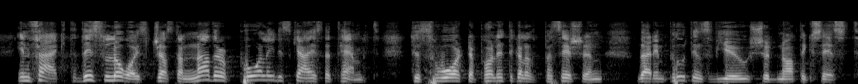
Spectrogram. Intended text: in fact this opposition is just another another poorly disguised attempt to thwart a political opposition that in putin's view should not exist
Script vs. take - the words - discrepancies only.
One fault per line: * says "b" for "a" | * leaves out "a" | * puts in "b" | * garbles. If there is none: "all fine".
* says "law" for "opposition"
* leaves out "another"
